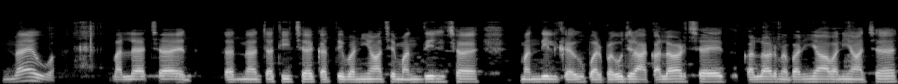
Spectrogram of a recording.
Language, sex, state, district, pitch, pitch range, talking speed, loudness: Maithili, male, Bihar, Saharsa, 125 Hz, 120-125 Hz, 155 wpm, -17 LUFS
